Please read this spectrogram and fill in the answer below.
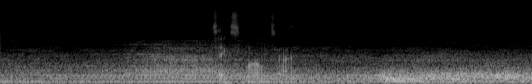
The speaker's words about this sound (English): But yeah, that's a really weird feeling to, I guess I'll wait until the plane continues to pass.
